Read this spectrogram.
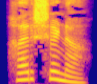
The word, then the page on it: ಹರ್ಷಣ: harṣaṇa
